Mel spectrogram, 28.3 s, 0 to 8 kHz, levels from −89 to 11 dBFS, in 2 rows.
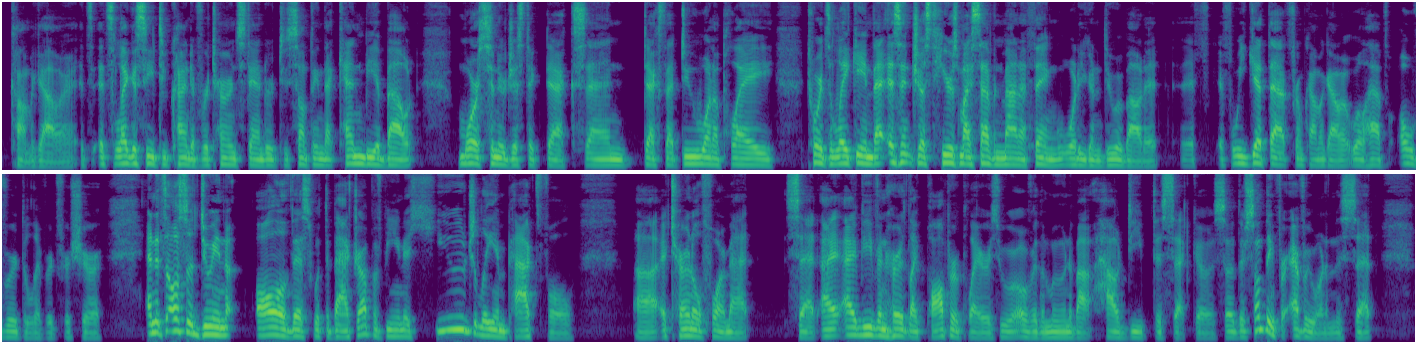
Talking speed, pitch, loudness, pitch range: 220 wpm, 105 Hz, -18 LUFS, 95-125 Hz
